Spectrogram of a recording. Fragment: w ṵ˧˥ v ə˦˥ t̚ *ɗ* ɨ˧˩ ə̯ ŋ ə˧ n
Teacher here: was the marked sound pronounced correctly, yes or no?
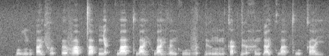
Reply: yes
